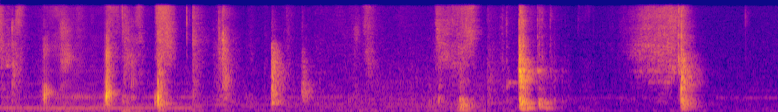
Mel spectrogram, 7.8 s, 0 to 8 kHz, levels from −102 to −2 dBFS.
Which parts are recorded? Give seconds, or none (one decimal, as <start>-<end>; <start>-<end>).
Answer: 0.0-0.4; 1.1-7.8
